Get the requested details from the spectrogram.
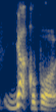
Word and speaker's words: Jacopo: Just a reference, my name can be pronounced, you're from Germany, and you can pronounce it very easily, Jacopo. The J is Ja.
